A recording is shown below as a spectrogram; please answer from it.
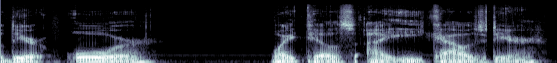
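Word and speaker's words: Coues: or white tails I.E cows deer everyone calls them cou but technically it's pronounced cows really we'll call it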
